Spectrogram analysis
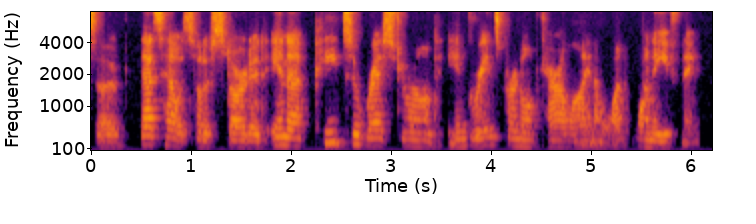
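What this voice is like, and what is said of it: Speaks with an accent. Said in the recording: “I have an accent ... he told me something about my accent”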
